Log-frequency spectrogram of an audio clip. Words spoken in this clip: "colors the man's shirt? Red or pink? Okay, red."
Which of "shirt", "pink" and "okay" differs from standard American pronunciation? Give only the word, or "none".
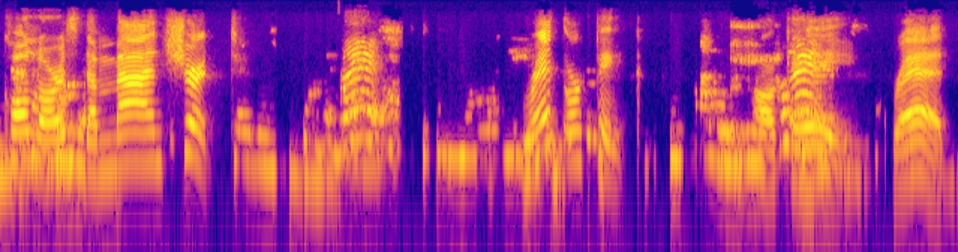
none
